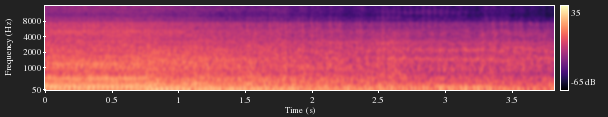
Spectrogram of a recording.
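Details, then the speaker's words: Kawasaki FR730V mower engine, newly rebuilt, about 26.5 hours, after replacing the failed ignition coil; 1,200 rpm idle then wide open near 3,200 rpm, steady strong even drone, snappy throttle, no shaking: normal full throttle. "It runs so slow smooth. Before the seat was shaking. I had no RPM. No throttle response. It's snappy now."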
